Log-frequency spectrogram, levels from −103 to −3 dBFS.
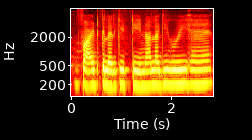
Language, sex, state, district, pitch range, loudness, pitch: Hindi, female, Madhya Pradesh, Umaria, 195-210 Hz, -17 LUFS, 205 Hz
